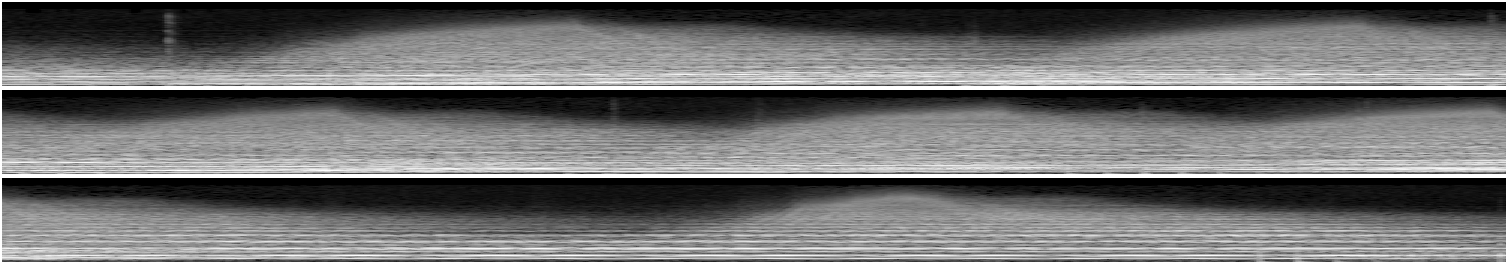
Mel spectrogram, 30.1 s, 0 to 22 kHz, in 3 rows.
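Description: Stylophone Gen X-1 analogue synth playing a slow pad through long plate and reverse reverb. Single stylus notes, played as chord tones, swell in and blend into sustained ambient chords, brightening and fading about every four seconds.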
